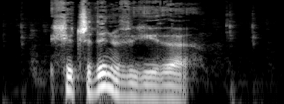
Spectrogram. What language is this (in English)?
Kabyle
